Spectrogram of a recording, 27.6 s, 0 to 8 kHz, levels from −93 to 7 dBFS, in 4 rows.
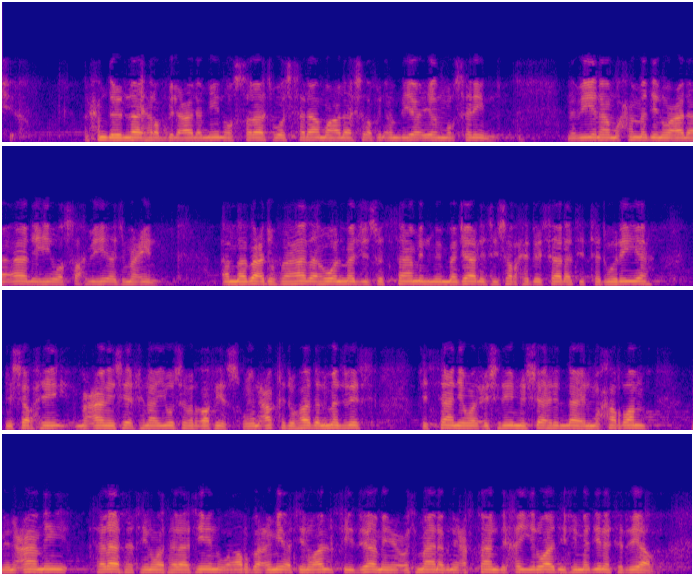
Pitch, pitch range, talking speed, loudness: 145 Hz, 140-150 Hz, 125 wpm, -27 LUFS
